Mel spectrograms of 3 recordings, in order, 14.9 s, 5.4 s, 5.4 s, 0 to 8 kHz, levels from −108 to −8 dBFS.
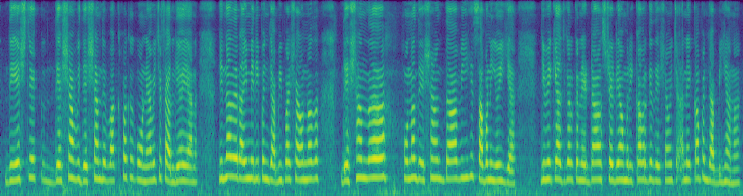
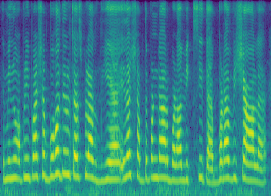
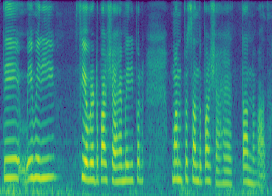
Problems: none marked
